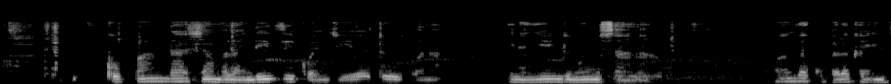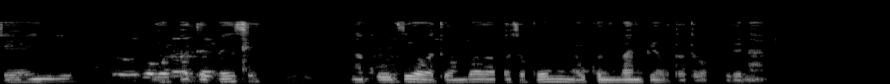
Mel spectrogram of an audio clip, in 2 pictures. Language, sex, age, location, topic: Swahili, male, 36-49, Wajir, agriculture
